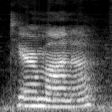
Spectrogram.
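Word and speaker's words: Teremana: My personal favorite is pronounced Terramana.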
